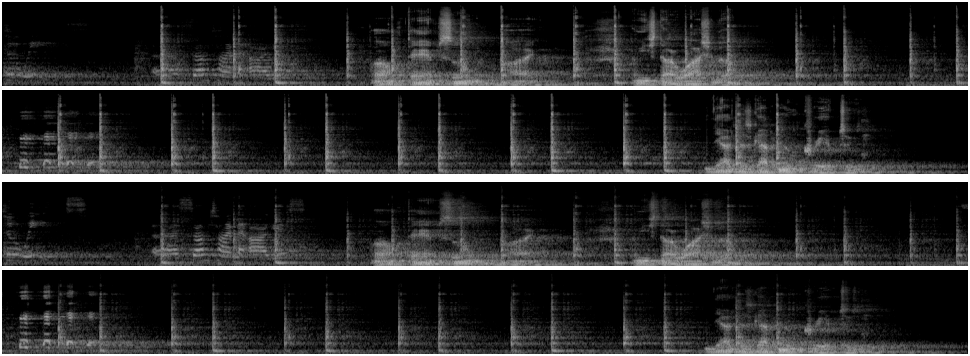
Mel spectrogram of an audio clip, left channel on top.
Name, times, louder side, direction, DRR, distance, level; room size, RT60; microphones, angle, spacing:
voice 1, 0.0-3.8 8.9-11.1, right 3 dB, 85° right, 8 dB, 1.7 m, -39 dB
sound 1, 1.3-17.7, left 6 dB, 55° left, 0.7 m, -35 dB
voice 2, 3.7-5.4 5.8-7.4 16.7-18.3, left 2 dB, 80° left, 8 dB, 1.9 m, -28 dB
voice 3, 5.9-6.4 8.0-9.8 11.1-16.7, equal, 45° right, 1 dB, 4.4 m, -57 dB
27.5 x 27.0 x 6.8 m, 2.9 s
head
